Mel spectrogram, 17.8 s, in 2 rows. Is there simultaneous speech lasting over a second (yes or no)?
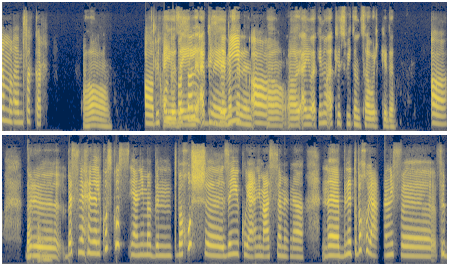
yes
